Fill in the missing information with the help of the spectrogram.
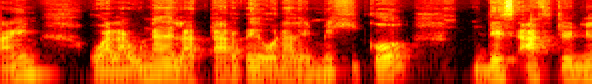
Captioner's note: speaks in Spanish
